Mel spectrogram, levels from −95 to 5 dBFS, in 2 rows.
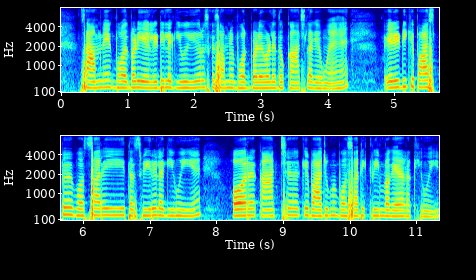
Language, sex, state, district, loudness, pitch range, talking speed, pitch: Hindi, female, Chhattisgarh, Rajnandgaon, -22 LUFS, 210-230 Hz, 225 wpm, 215 Hz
